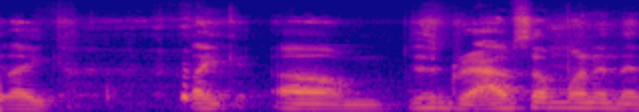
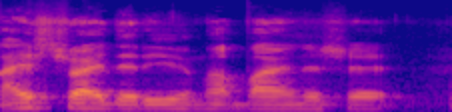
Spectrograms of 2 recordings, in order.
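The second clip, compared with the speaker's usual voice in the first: usual speaking voice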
